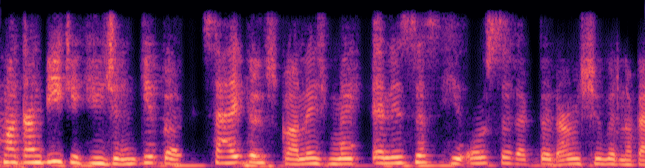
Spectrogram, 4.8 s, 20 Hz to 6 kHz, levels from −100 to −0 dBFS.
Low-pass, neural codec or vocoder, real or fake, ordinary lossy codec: 5.4 kHz; codec, 16 kHz, 0.5 kbps, X-Codec, HuBERT features, trained on balanced general audio; fake; none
